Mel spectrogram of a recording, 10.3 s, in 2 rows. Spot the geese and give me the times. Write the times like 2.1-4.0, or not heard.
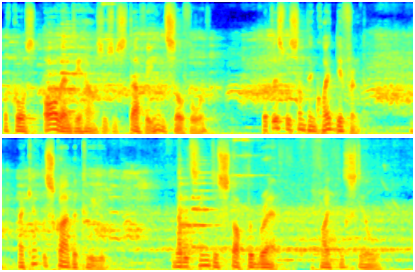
0.0-7.0.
